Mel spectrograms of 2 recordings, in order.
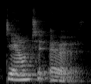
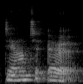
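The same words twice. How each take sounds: No difference in how they are said.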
